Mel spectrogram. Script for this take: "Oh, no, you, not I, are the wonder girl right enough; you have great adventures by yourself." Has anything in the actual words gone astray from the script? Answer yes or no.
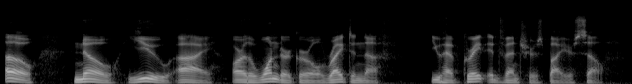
yes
